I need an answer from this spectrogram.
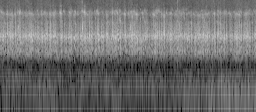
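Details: Wood frogs gathered in a forest vernal pool on the first warm days at the end of winter, calling to find mates: a dense, continuous chorus of clucking, duck-like croaks massed together with no pause.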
